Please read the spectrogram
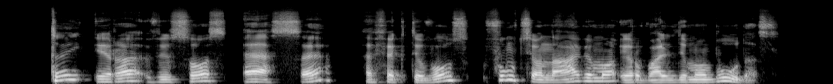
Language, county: Lithuanian, Šiauliai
